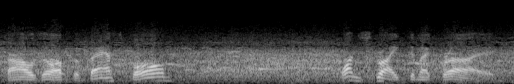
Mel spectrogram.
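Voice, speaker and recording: A man's voice: mid-range voice, very animated, very slow, highs cut off. A man calling live baseball play-by-play as a radio announcer, on an old 1970s broadcast recording. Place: stadium broadcast booth. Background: loud ballpark ambience and noise.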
